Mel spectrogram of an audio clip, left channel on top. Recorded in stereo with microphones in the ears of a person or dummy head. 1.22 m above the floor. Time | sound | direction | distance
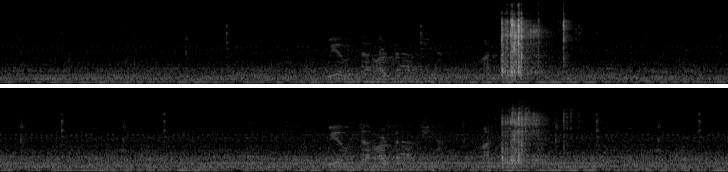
3.2 | a man speaking | 10° right (ahead or behind) | 4 m
5.0 | crumpling | 70° left (ahead or behind) | 1.6 m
